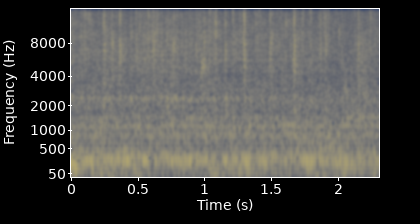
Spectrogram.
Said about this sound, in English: Defeated, he made his way to the shower. He turned it on and hopped in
